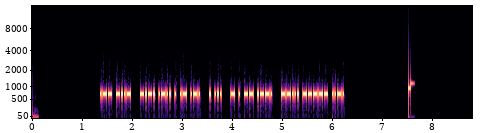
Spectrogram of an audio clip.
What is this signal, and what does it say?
Morse code, heard as a keyed tone, about 44 wpm, 700 Hz. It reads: WX CLEAR ES TEMP 70F
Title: Practice QSO - Exchange 2 - Info - 45wpm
